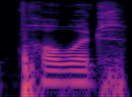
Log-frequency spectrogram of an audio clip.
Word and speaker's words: poet: poetry poem problem modem for poet poetry and poem between the o and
